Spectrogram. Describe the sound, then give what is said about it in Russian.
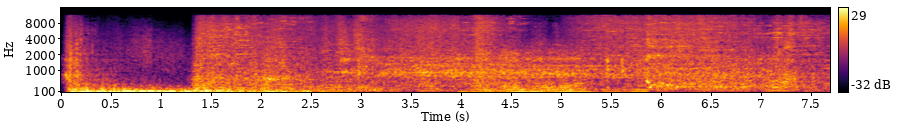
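A deep, heavy thud gives way to a loud crash of a large glass office wall shattering as a man knocked back by a fist strike flies into it, with broken shards raining and clattering down for several seconds afterward. “я не рассчитал, что стены в офисе Серебряного дождя все стеклянные”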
